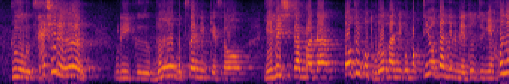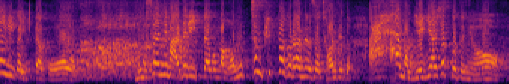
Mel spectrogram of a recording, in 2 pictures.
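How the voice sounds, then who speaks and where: A woman's voice: fairly high pitch, a little hiss or hum. A middle-aged woman giving a church training talk, telling stories with lots of laughter. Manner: animated storytelling with frequent laughter. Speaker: church ministry lecturer. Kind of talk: lively anecdotal talk to a church audience. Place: church lecture hall. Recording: roomy hall with faint ambience.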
